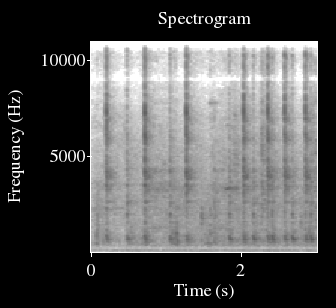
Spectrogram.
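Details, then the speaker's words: Cub Cadet RZT 42 zero-turn mower, likely dead battery, trying to crank: sharp regular clicks about three or four a second over a steady hum from the PTO clutch area; PTO clicking, power not getting through. "that's the PTO making that noise so we got to figure out why we're not getting the juice to here"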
